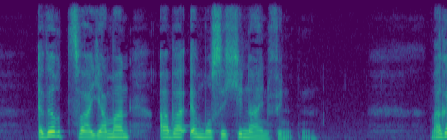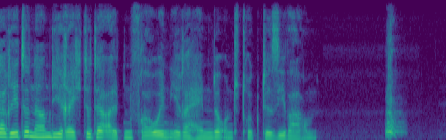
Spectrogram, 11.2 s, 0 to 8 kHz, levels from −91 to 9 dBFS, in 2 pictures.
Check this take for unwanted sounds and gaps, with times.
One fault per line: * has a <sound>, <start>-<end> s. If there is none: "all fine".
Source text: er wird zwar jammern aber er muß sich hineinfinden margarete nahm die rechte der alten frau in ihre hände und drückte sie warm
* has a bark, 10.4-10.7 s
